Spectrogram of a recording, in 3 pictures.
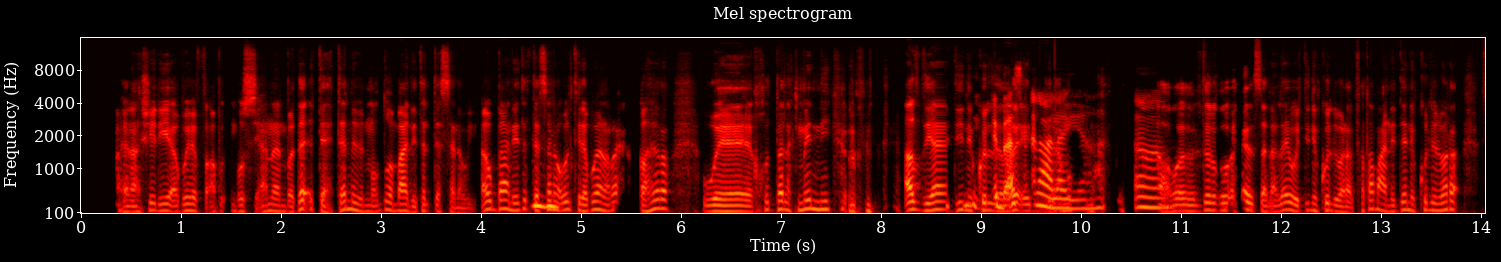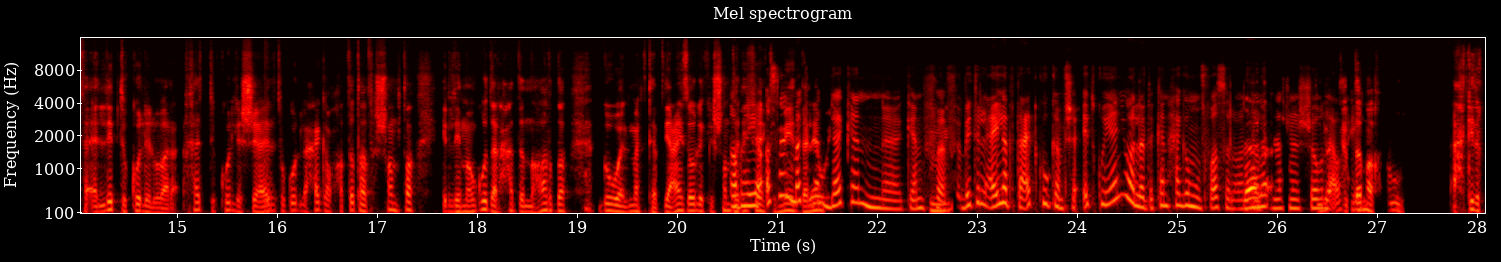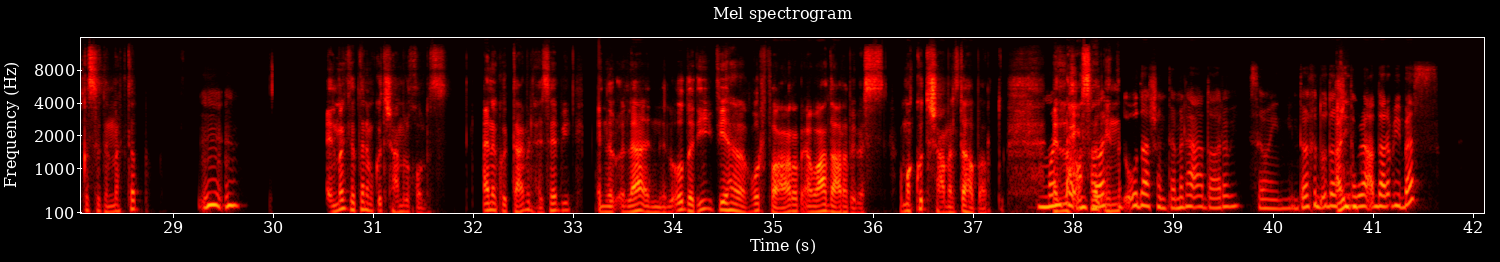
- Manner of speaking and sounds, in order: chuckle; laugh; chuckle; tapping
- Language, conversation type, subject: Arabic, podcast, إزاي تغيّر شكل قوضتك بسرعة ومن غير ما تصرف كتير؟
